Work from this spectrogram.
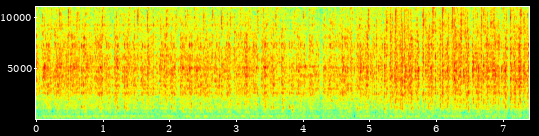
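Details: BMW M62TU V8 (E39 540i/E38 740i) right after chain guide replacement: started in time, then the timing chain jumped while running; harsh, uneven idle with hiss and crackle, exhaust noise from missing SAI pipes.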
